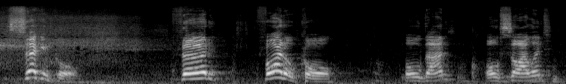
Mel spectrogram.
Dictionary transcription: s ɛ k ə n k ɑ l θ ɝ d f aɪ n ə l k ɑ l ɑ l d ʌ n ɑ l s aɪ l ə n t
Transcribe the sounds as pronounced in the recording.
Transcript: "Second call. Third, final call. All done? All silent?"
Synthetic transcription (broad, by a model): s ɛ k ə n k ɑ l θ ɝ d f aɪ n ə l k ɑ l ɑ l d ʌ n ɑ l s aɪ l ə n t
